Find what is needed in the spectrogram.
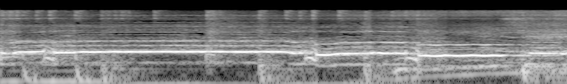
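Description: Male pop vocal group singing live into handheld microphones over a musical backing: a long held note for about two seconds, then a shorter held note and a step down to a lower one near the end, with other voices in harmony.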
